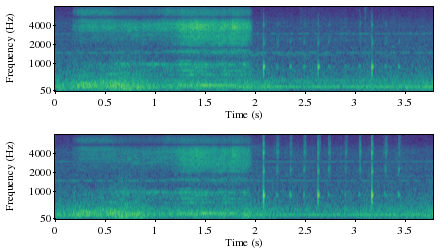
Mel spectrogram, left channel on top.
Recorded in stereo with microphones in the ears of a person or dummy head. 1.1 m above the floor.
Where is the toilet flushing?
20° left (ahead or behind).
